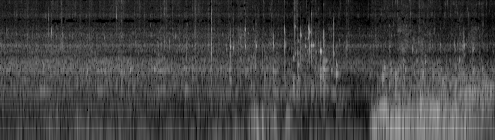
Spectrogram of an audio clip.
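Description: Water heard from inside an underwater camera's housing: a steady gurgling hiss, then bubbles crackling and ticking around four seconds in. From about five and a half seconds, a much louder low churning of water as the camera comes up just under the surface.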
